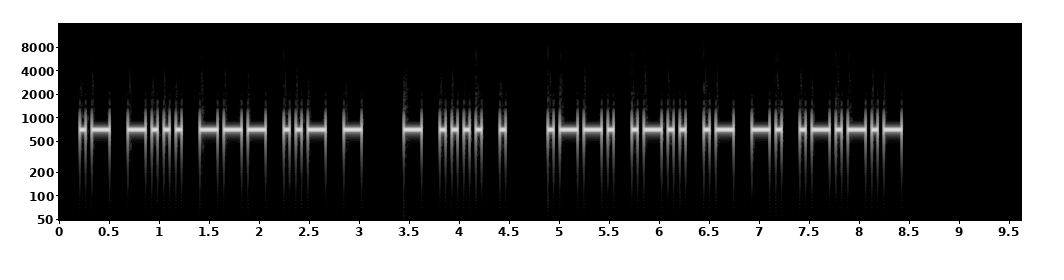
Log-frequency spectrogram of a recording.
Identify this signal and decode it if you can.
Morse code, heard as a keyed tone, about 21 wpm, 700 Hz. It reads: ABOUT THE PLAN.
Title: Sentences with 4-Word Phrases - 20wpm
